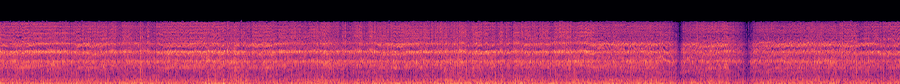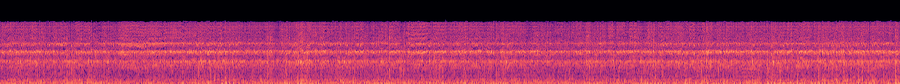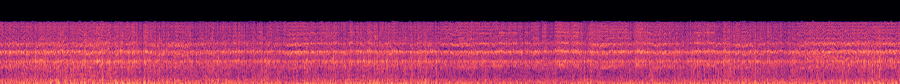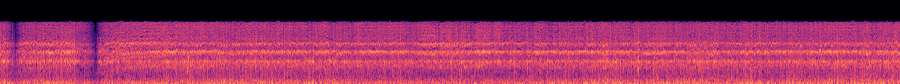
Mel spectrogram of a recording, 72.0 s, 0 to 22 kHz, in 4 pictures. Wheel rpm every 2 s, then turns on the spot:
220, 220, 220, 230, 230, 230, 170, 130, 200, 230, 230, 230, 230, 230, 230, 230, 230, 230, 230, 220, 230, 230, 230, 230, 230, 230, 200, 130, 170, 230, 230, 220, 230, 230, 230, 230.
none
